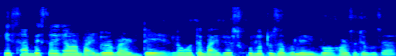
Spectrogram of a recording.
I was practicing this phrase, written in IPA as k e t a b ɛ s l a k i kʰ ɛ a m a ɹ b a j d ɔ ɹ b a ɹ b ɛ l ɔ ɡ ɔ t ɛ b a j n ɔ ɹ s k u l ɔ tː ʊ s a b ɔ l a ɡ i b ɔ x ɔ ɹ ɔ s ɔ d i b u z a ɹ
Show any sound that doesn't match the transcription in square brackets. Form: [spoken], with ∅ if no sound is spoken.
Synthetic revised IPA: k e [s] a b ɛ s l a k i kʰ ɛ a m a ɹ b a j d ɔ ɹ b a ɹ [d] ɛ l ɔ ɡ ɔ t ɛ b a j [d] ɔ ɹ s k u l ɔ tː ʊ [z] a b ɔ l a ɡ i b ɔ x ɔ ɹ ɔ s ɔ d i b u z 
